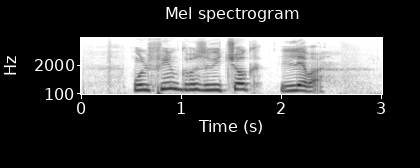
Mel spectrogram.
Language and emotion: Russian, positive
